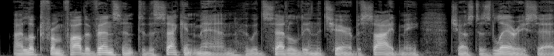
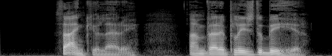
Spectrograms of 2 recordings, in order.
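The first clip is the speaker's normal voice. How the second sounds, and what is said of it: Slightly rough, cultured accent. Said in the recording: “Vincent's voice was a little rough, but he spoke English with the kind of cultured accent that seemed to indicate an expensive education.”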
